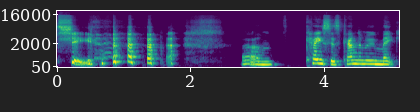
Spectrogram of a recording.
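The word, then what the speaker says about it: sidhe: definitely then we have the she moon pronounced s-i-d-h-e no spell s-i-d-h-e pronounced she cases can the moon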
